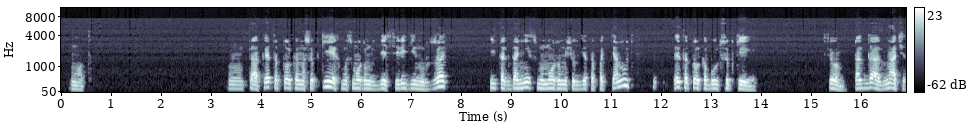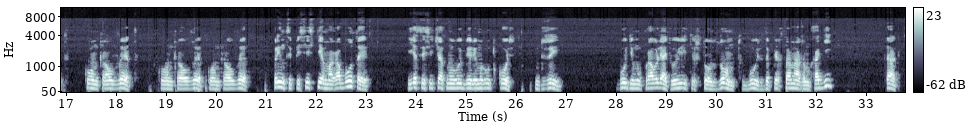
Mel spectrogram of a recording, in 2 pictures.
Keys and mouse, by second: 18.1 ctrl+z, 19.2 ctrl+z, 20.0 ctrl+z, 26.5 g, 32.1 ctrl+z.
